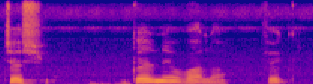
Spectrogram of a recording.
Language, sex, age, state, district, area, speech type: Urdu, female, 30-45, Bihar, Gaya, rural, spontaneous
